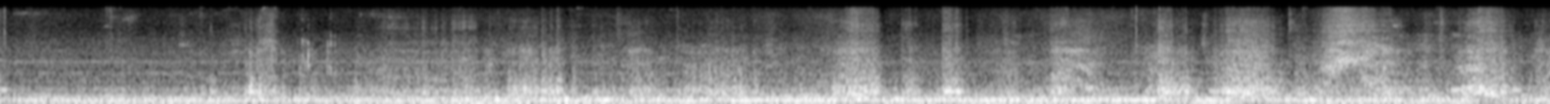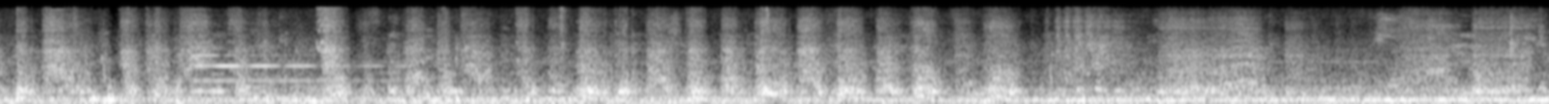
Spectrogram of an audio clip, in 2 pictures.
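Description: Running noise heard from inside a moving passenger train carriage: a steady low hum and rumble with many rapid clicks and clatter of the wheels over rail joints and points. A brief high tone sounds about halfway through.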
